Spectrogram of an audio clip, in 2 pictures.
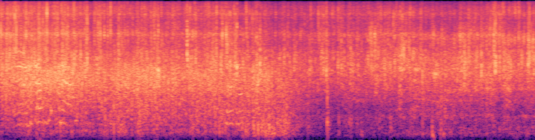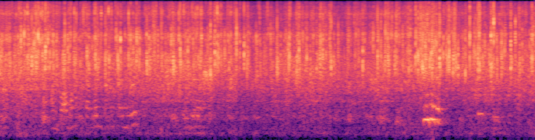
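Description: Heavy rain pouring down: a dense, steady hiss of rain with countless small drop taps, loudest for the first four seconds and then settling to a steadier, slightly quieter downpour.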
